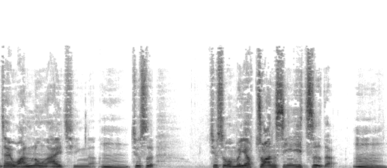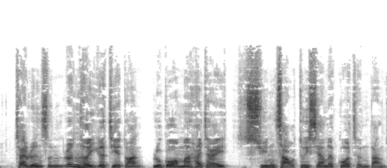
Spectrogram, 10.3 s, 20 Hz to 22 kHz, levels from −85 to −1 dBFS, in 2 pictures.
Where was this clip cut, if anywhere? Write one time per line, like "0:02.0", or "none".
0:01.7
0:02.5
0:05.3
0:07.1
